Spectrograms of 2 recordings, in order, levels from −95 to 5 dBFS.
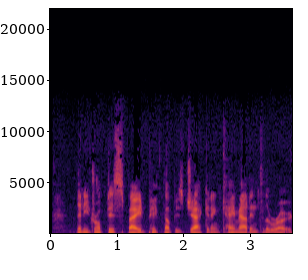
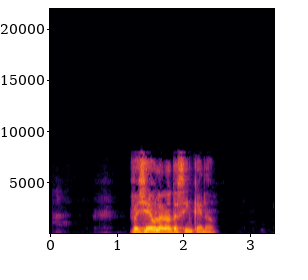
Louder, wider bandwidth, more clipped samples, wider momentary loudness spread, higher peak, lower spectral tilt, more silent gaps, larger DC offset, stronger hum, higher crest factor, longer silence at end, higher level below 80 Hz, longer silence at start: second, -36 LUFS vs -15 LUFS; first, 14 kHz vs 8.2 kHz; neither; second, 11 LU vs 14 LU; second, -12 dBFS vs -2 dBFS; about the same, -4 dB/octave vs -5 dB/octave; neither; neither; neither; first, 26 dB vs 16 dB; second, 0 s vs 0.9 s; about the same, -58 dBFS vs -56 dBFS; second, 0.1 s vs 1.2 s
